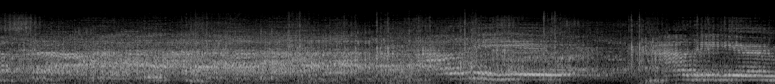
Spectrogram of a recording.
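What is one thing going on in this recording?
A man speaks with animation.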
